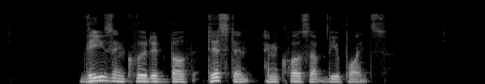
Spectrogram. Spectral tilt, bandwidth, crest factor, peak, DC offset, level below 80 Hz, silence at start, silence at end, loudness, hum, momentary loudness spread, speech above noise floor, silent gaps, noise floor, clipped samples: -7 dB/octave; 11.5 kHz; 18 dB; -8 dBFS; under 0.1%; -60 dBFS; 0.8 s; 1.05 s; -24 LUFS; none; 11 LU; 52 dB; none; -75 dBFS; under 0.1%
